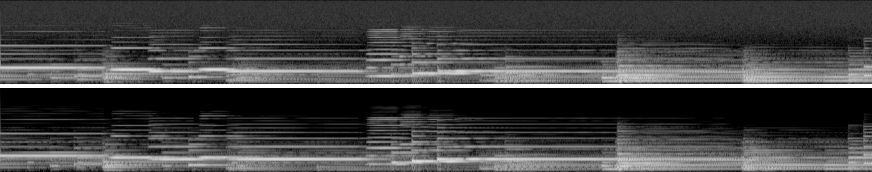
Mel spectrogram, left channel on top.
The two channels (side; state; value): left; noise; hiss, 22 dB below the sound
